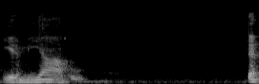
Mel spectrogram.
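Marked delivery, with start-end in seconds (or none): 0.0-0.8 "Yirmiyahu" carefully said yir-mi-YA-hu; penultimate stress. Shown as a demonstration. Teacher inviting a repeat, "Yirmiyahu" stressed on ya. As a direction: model "Yirmiyahu" for a learner to copy. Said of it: "have a go at pronouncing that".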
